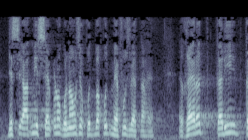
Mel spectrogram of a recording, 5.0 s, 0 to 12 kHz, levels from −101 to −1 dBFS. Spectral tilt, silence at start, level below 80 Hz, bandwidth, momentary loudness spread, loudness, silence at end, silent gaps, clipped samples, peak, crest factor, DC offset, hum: -5.5 dB/octave; 0.15 s; -54 dBFS; 8 kHz; 9 LU; -22 LUFS; 0 s; none; under 0.1%; -8 dBFS; 16 dB; under 0.1%; none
